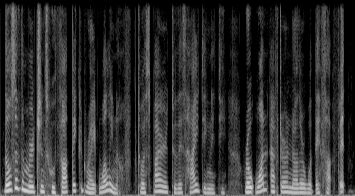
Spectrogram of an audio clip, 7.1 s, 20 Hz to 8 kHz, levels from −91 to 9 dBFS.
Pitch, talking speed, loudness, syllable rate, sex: 205 Hz, 210 wpm, -19 LUFS, 6.1 syllables/s, female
